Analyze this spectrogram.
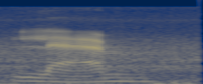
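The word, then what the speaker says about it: lamb: बी से पहले अगर हमारे पास एम आता है, किसी भी स्पेलिंग में बी से पहले एम आता है तो बी साइलेंट हो जाता है वहाँ पर. फॉर एग्ज़ाम्पल क्लाइम, लैम, थम.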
